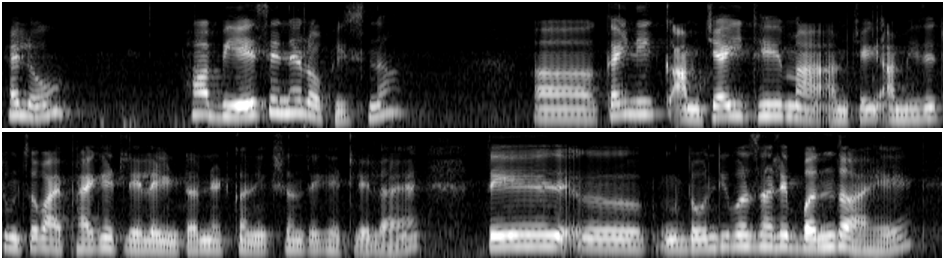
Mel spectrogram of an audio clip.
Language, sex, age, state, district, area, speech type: Marathi, female, 60+, Maharashtra, Kolhapur, urban, spontaneous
